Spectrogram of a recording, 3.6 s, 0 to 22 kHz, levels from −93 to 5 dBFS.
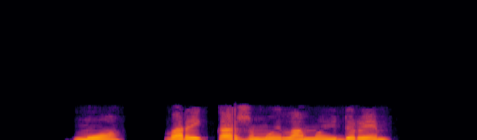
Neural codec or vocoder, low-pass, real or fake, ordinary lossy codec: none; 5.4 kHz; real; AAC, 32 kbps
